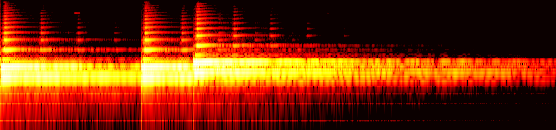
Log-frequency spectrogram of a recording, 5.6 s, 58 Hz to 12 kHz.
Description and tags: BOC to Work 2
drum and bass synth loop dnb 170 BPM key C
